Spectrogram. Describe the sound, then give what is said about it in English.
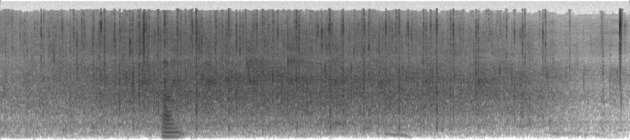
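A church audience applauds after a prayer, giving dense, sustained clapping that holds steady for about seven seconds and thins out near the end, with faint voices mixed in. “we give applause, right, for God's word and his truth.”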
